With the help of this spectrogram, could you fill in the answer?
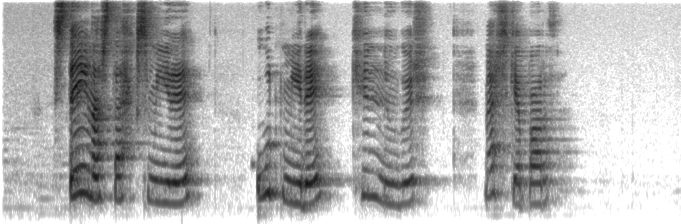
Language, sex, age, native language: Icelandic, female, 18-19, Icelandic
